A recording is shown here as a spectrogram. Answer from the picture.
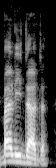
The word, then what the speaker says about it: Validada: Donc Validade qui s'écrit V-A-L-I-D-A-D-A, mais le A final en gascon qui se prononce E, donc que n'est pas Validada, qui est Validade.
